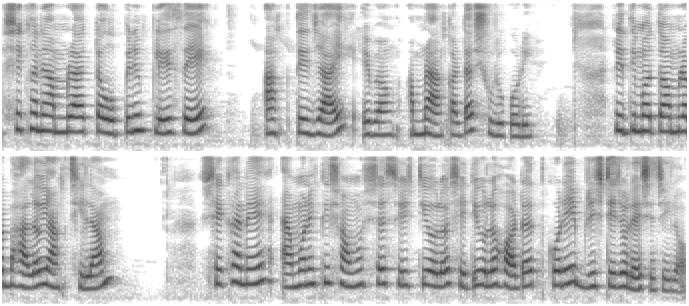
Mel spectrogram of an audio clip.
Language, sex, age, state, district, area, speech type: Bengali, female, 45-60, West Bengal, South 24 Parganas, rural, spontaneous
